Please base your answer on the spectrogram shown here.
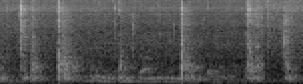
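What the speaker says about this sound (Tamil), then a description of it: "இது வந்து ஃப்ரைடு ஆனியன் இது வந்து லாஸ்ட்டில் நம்ம வந்து ரைஸ் மேலே தூவுறதுக்காக இதை பொரிக்கிறோம்" Onions frying in hot oil for an onion rice topping, a steady sizzle broken by sharp stirring clacks against the pan at irregular intervals, close and moderately loud.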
